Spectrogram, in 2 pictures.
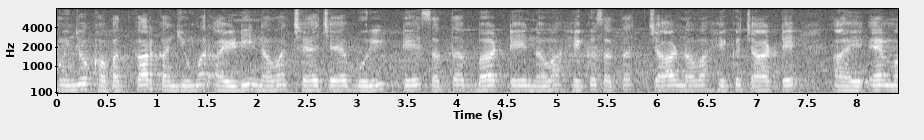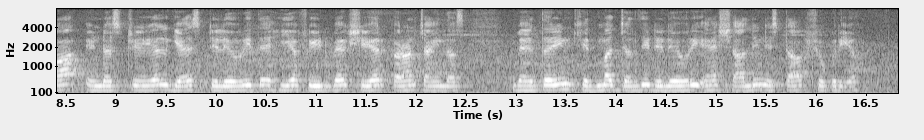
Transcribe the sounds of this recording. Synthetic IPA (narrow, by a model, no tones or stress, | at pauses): mʊ̃ɦɪ̃ɲd͡ʑoxʰɐpət̪kaːɾkɐ̃ɲd͡ʑjuːməɾaːiɖinɐʋət͡ɕʰɛt͡ɕʰɛɓʊɾiʈeːsɐt̪ɓɐʈeːnɐʋəɦɪk̆sɐt̪̆t͡ɕaːɾnɐʋəɦɪk̆t͡ɕaːɾʈe | aːɦeʔɛ̃ːmãːɪ̃ɳɖəsʈɾijəlɡɛːsɖɪliʋɾit̪ẽɦiəfiːɖbɛːkʃeːjəɾkɐɾəɽ̃t͡ɕaːɦĩːnd̪əsɪ̥̆ | bɛɦt̪əɾiːnxɪd̪mət̪̚d͡ʑɐld̪iɖɪliʋɾiɛ̃ːʃaːlinɪsʈaːfʃʊkɾija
